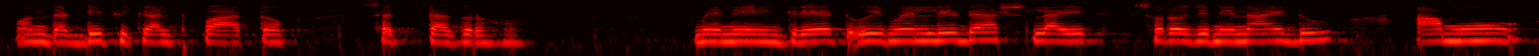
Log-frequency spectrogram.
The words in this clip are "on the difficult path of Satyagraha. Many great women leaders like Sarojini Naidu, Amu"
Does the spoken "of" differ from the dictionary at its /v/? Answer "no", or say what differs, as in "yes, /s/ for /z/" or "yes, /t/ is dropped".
yes, /p/ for /v/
